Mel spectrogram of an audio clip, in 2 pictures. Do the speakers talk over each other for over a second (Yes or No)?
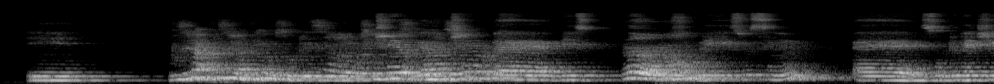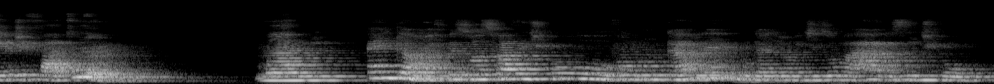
Yes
